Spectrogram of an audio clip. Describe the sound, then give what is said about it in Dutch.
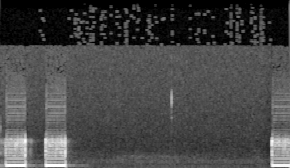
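Telephone line tones as a call is transferred to the right customer service department of Perfetti van Melle: two short, buzzy beeps in quick succession, a pause of about two seconds, then a third identical beep, steady and fairly loud with no talking. “zal er eventjes doorverbinden hoor, naar de juiste afdeling.”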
